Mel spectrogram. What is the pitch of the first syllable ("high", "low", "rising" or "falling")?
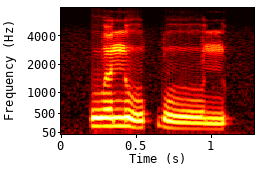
high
